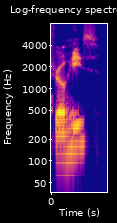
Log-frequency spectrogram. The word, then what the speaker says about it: Trojes: How do you say that correctly? I would say trojes.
